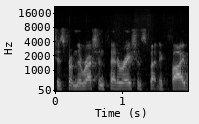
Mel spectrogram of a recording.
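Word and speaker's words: Sputnik V: What about the Sputnik, which is from the Russian Federation, Sputnik 5, or V as it's pronounced, the two Chinese?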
